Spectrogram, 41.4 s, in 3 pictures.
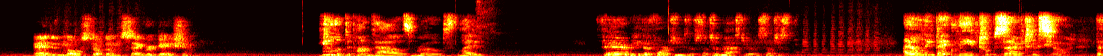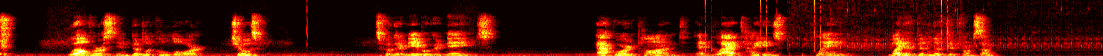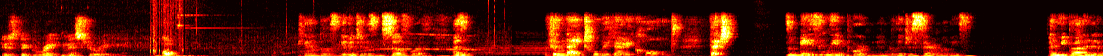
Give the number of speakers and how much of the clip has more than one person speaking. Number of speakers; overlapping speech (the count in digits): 5, no overlap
